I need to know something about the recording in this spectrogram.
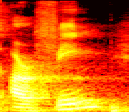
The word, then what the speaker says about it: Arfin: My first name is Arfin. Literally, the way it's spelled in English, A R E, the way you say we are here.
